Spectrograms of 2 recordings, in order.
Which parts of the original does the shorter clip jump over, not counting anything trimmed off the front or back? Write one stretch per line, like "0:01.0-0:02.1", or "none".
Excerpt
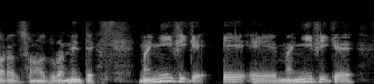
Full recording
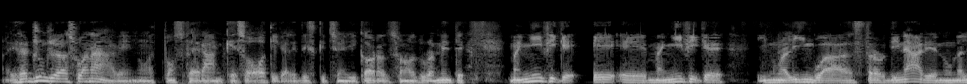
none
